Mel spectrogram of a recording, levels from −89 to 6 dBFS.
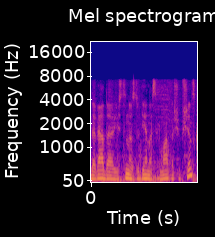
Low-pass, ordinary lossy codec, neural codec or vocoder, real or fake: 7.2 kHz; AAC, 64 kbps; none; real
